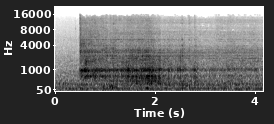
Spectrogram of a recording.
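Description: Handheld electric milk frother running in milk in a stainless steel pitcher: a steady whir with a frothing hiss that starts suddenly about half a second in.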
